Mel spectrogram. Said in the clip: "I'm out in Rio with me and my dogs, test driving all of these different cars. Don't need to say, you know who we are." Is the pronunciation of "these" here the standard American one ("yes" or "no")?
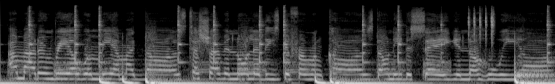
yes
